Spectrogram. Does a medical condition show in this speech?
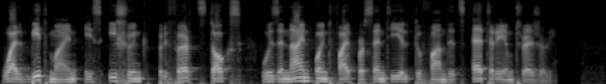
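No.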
